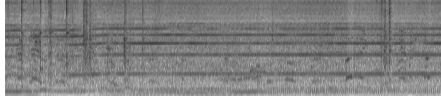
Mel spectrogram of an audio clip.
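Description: Metal clanks and knocks.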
